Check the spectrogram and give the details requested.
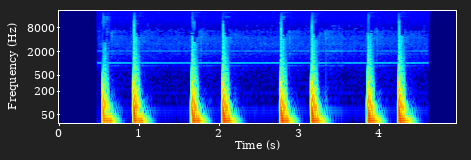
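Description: Regular paired lub-dub thumps, about 54 beats a minute, with a faint steady tone behind; a normal heartbeat rhythm.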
